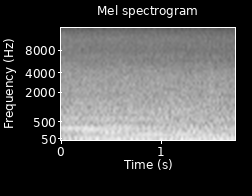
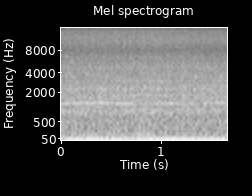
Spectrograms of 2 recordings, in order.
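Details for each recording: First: pretty decent all right there we go the joys of a push rod engine Second: Chevy truck V8 after valve adjustment, warm, timing possibly slightly off: fast even idle with steady airy hiss from many vacuum leaks, source unknown, suspected cause of the high idle.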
